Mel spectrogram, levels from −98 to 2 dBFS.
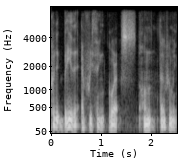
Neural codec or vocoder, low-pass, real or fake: none; 7.2 kHz; real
